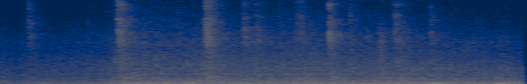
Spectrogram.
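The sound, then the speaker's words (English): Steady hissing rain on a metal roof during a short storm burst in Arizona, broken by a handful of sharp, irregular pings of hail striking the metal. The downpour swells slightly partway through, and no one speaks. “I think it sounded like some hail hitting that metal, the little it's metal really roof over there.”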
